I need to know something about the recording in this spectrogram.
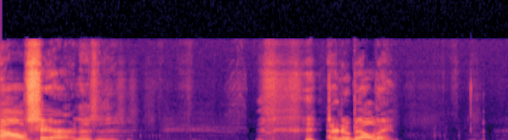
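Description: An elderly man talks calmly into a close microphone.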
